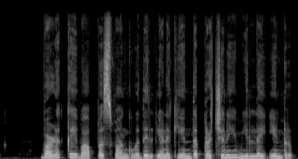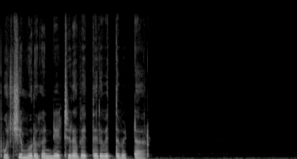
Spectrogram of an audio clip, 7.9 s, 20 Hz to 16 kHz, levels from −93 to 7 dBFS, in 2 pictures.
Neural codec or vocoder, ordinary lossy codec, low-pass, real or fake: none; none; 14.4 kHz; real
